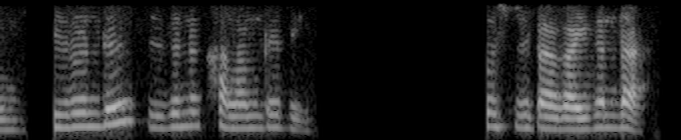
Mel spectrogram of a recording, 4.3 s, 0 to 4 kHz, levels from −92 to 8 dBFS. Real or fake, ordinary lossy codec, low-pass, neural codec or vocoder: real; none; 3.6 kHz; none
